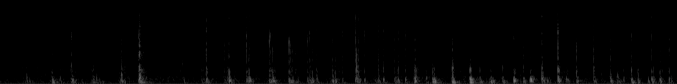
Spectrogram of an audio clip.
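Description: Fingertips and nails of one hand tap and scratch rapidly across a glossy printed photo page of coated paper in a book lying open. The result is a quiet, quick run of dry, dull taps weighted low, with brief bright clicks and faint scratching, each dying away almost at once.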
